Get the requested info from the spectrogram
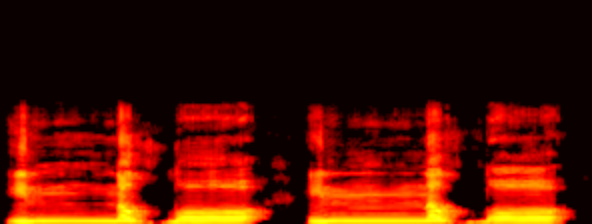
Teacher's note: Before the lam of Allah, if a fatha or a dhamma appears, before the lam of Allah, if a fatha or a dhamma appears, then the lam of Allah will be recited full mouth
